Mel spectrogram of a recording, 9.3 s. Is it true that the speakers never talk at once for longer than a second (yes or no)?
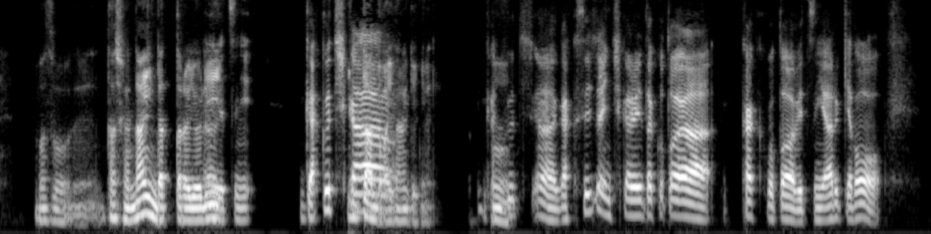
yes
